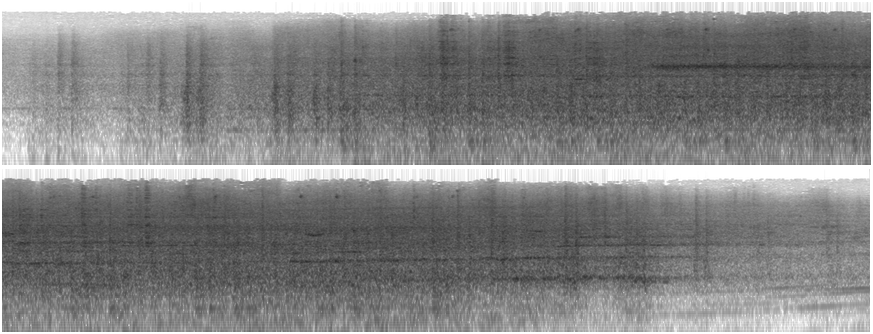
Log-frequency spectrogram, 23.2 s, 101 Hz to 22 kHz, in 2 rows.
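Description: Seibu 001 Series Laview electric train crossing a steel girder bridge: the rumble and rattle of its wheels on the steel span build over the first several seconds, with repeated clicks from the wheels and thin high tones over the top. The sound holds steady and loud, then drops away sharply about twenty seconds in.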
